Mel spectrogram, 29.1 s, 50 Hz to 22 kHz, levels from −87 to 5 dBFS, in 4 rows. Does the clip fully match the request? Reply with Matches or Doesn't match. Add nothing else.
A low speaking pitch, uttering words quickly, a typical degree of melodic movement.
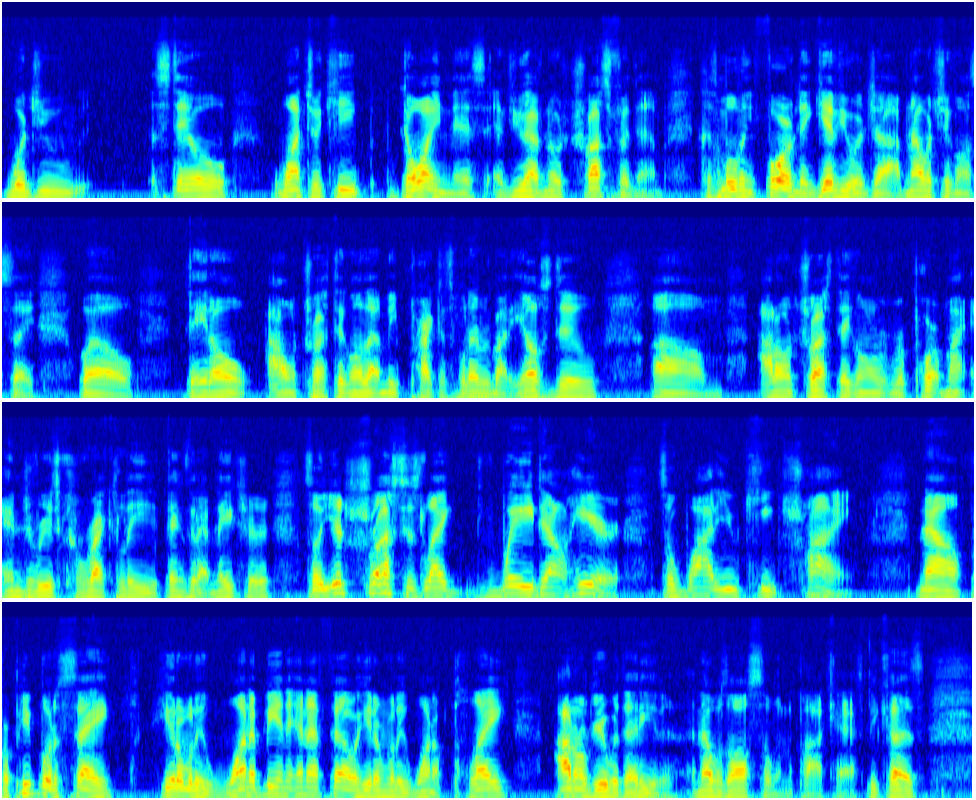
Matches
